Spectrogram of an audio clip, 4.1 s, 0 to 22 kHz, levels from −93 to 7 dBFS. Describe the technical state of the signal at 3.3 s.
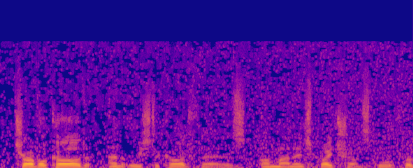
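At 3.3 s the speech is under overdone noise removal, which runs through the whole clip: a noise reducer set too hard is shutting off individual frequency bands near its noise estimate, taking quiet vocal detail along, so the background drops and breaks up into twinkling specks.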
